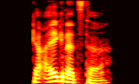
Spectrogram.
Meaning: inflection of geeignet: 1. strong/mixed nominative masculine singular superlative degree 2. strong genitive/dative feminine singular superlative degree 3. strong genitive plural superlative degree
- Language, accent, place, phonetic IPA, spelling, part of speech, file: German, Germany, Berlin, [ɡəˈʔaɪ̯ɡnət͡stɐ], geeignetster, adjective, De-geeignetster.ogg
